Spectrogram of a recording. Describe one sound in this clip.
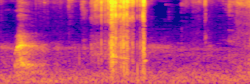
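A man bites into a sugarcane stalk with a crunch.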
